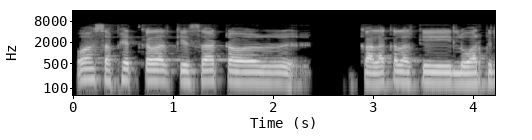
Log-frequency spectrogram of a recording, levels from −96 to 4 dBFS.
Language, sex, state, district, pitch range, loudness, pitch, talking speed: Chhattisgarhi, male, Chhattisgarh, Jashpur, 140-160 Hz, -17 LUFS, 150 Hz, 155 wpm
